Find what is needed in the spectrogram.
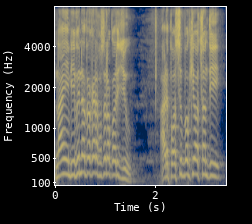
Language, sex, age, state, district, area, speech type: Odia, male, 45-60, Odisha, Jagatsinghpur, urban, spontaneous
